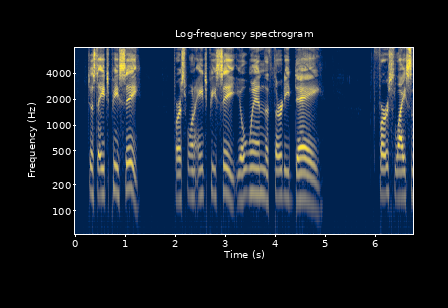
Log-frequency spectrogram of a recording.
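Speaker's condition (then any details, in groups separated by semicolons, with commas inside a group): No condition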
